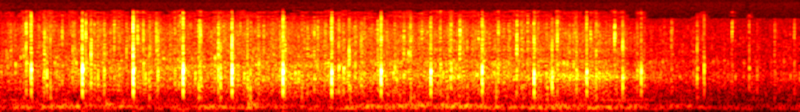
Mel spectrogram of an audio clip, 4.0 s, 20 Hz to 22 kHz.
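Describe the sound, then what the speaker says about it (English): Audience applause at the 2022 Foster High School graduation ceremony, steady clapping from a crowd in a large venue with some sharper individual claps, tapering off toward the end. "Everyone, please give them a round of applause."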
